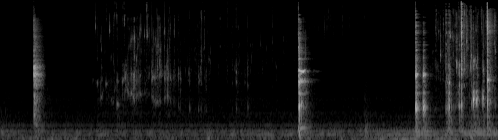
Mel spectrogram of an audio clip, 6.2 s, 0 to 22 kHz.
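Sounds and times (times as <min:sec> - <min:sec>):
liqueur poured into a glass: 0:01.2 - 0:03.5, 0:05.3 - 0:06.2.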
